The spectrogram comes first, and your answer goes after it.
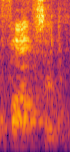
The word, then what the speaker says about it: FAFSA: It'll take you anywhere from FAFSA FAFSA is how you say it.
